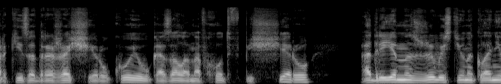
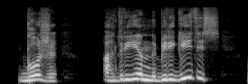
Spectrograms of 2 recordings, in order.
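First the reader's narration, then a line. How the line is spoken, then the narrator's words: Horrified exclamation. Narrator (Russian): воскликнула маркиза с ужасом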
